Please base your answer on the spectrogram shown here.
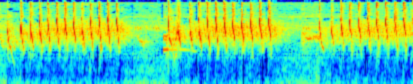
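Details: Ciblek kristal (bar-winged prinia) sings three long runs of sharp, high, rapidly repeated notes, each run starting with a brief lower note and lasting nearly two seconds.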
